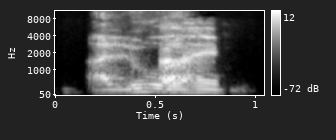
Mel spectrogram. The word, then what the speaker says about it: Elohim: I think those are only two things you need to also of course iyung Elohim kanina uh we prefer to read it in the Yahudi way. Aluaim.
